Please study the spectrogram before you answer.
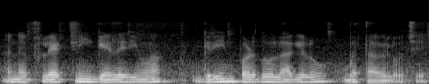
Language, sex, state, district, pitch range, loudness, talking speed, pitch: Gujarati, male, Gujarat, Gandhinagar, 105-120 Hz, -16 LUFS, 140 wpm, 110 Hz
